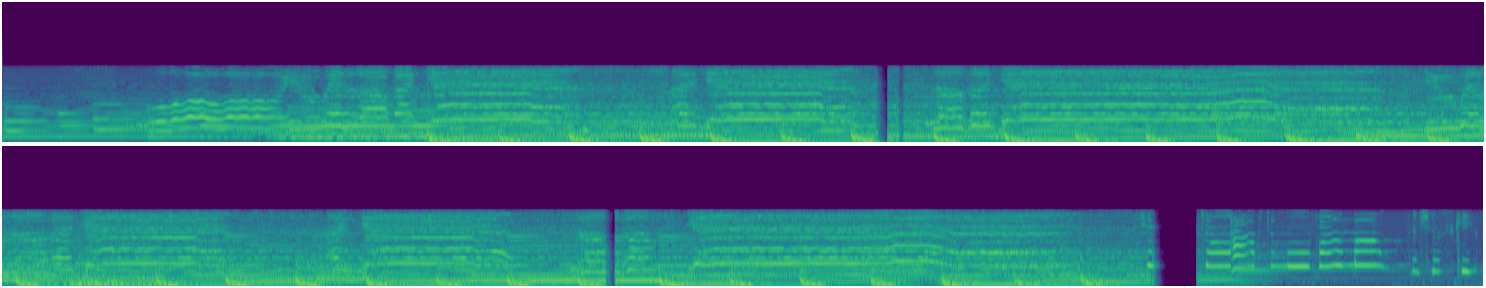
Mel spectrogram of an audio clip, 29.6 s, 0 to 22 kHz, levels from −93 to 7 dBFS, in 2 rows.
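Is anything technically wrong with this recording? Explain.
Yes. The audio has several transmission faults.

Call audio freeze, at 8.74 to 8.87 s, 20.84 to 20.97 s and 26.33 to 26.79 s: packets were likely held up and the jitter buffer ran dry. The receiver stretches the last sound into a fading buzz or hiss. At 26.33 s, about 320 ms of that stretch falls fully silent. Then the sound resumes where it stopped, adding delay without losing any audio.

Burst of packet loss, at 8.95 to 9.02 s: about 40 ms of consecutive packets never arrived in time. The receiver fills the hole by extending and fading the preceding sound for roughly 46 ms. Then playback picks up later in the stream, with that short stretch gone.

Jitter buffer speed-up, from 24.25 to 29.49 s: the buffer held more audio than its target, so the receiver repeatedly cut out short pieces of one or a few pitch periods, roughly 150 ms in total. 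Playback runs about 3% fast at unchanged pitch.

Skip ahead, at 27.08 s: with later packets already queued, the receiver discarded roughly 200 ms of audio to catch up. Playback jumps forward with little or no gap, and the sound on either side is spliced almost directly.

Throughout, there is no content above 4 kHz, which fits a G.711 call codec.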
